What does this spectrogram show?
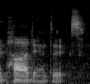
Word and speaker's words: PodAntics: that yeah so it's we're going to say pod antics i like pod yeah pod antics i'm into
